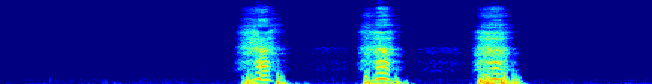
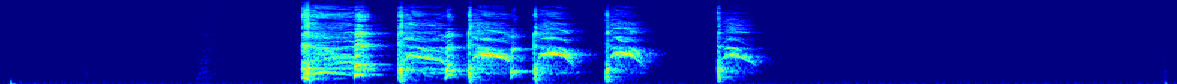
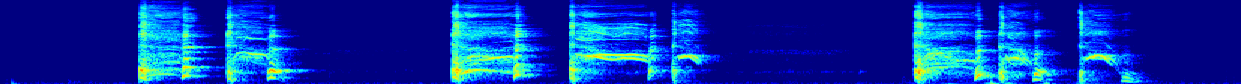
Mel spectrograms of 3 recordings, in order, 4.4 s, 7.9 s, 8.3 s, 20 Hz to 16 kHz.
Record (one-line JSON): {"exhalation_length": "4.4 s", "exhalation_amplitude": 10374, "exhalation_signal_mean_std_ratio": 0.34, "cough_length": "7.9 s", "cough_amplitude": 9498, "cough_signal_mean_std_ratio": 0.39, "three_cough_length": "8.3 s", "three_cough_amplitude": 13979, "three_cough_signal_mean_std_ratio": 0.48, "survey_phase": "beta (2021-08-13 to 2022-03-07)", "age": "18-44", "gender": "Female", "wearing_mask": "No", "symptom_cough_any": true, "symptom_runny_or_blocked_nose": true, "symptom_other": true, "symptom_onset": "3 days", "smoker_status": "Ex-smoker", "respiratory_condition_asthma": false, "respiratory_condition_other": false, "recruitment_source": "Test and Trace", "submission_delay": "2 days", "covid_test_result": "Positive", "covid_test_method": "RT-qPCR", "covid_ct_value": 22.4, "covid_ct_gene": "ORF1ab gene"}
